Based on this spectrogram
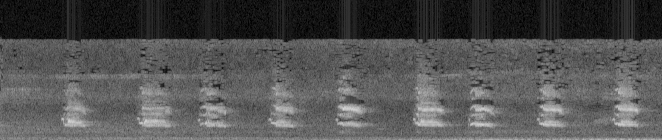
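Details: Young red-vented bulbul giving short, sharp chirps in a steady series, about two per second, with a low rumbling hum of background noise beneath.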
